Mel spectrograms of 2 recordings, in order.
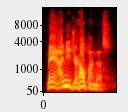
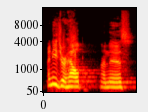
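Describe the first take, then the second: First: It sounds sincere and earnest. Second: It sounds whiny and helpless.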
